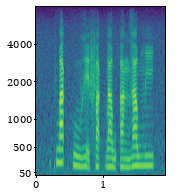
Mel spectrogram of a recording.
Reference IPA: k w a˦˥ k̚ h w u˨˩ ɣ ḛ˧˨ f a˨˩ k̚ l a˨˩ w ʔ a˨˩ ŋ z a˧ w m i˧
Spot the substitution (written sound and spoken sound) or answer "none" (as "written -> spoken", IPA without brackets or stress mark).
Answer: none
